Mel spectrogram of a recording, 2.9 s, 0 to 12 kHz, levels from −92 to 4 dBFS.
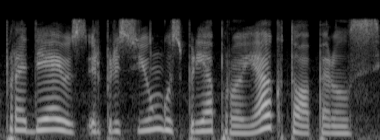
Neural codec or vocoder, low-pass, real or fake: none; 7.2 kHz; real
